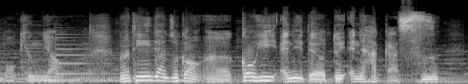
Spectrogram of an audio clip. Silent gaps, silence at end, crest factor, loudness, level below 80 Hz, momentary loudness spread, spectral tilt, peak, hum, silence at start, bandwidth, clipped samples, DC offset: none; 0 s; 10 dB; -10 LUFS; -44 dBFS; 8 LU; -4.5 dB/octave; 0 dBFS; none; 0 s; over 20 kHz; under 0.1%; under 0.1%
